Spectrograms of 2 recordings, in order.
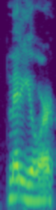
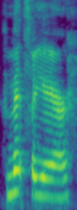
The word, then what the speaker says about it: Metier: actually marries into the meteor. I keep saying it wrong. Metier, excuse me.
